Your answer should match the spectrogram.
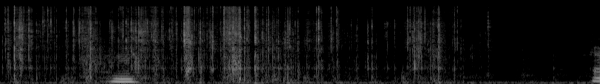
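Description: Foil wrapper of a Panini Prizm football trading-card pack being torn open and crinkled by hand, a dense run of crinkling that eases off about four and a half seconds in.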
